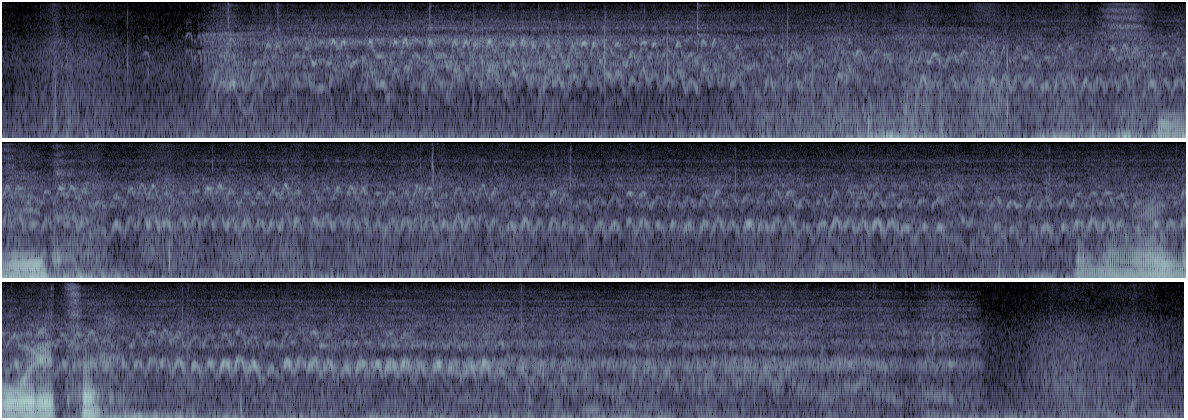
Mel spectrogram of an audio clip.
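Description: A fishing reel whirs steadily as its handle is turned.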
